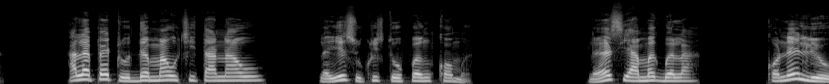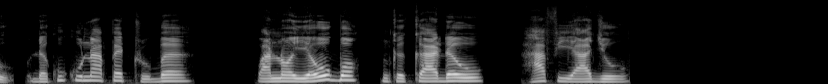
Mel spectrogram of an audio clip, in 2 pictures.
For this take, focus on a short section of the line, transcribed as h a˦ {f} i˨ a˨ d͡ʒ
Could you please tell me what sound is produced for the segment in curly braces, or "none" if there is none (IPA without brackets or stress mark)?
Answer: f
